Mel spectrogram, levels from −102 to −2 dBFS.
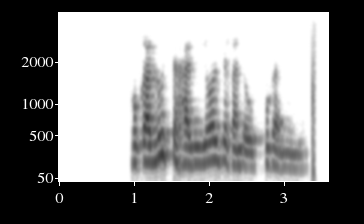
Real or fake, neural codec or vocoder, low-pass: fake; codec, 16 kHz in and 24 kHz out, 1 kbps, XY-Tokenizer; 3.6 kHz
